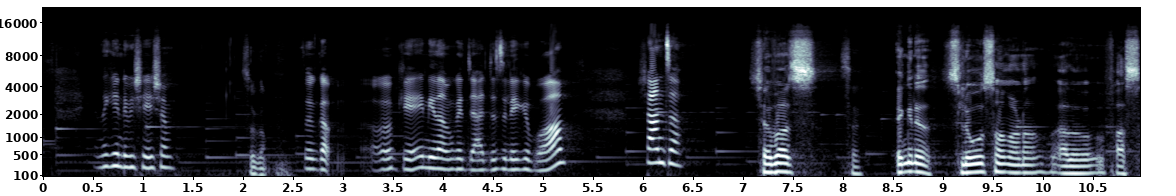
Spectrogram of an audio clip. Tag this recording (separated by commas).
Music, Speech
